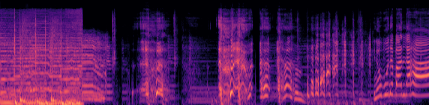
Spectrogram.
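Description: A radio host on a live Manila show gives a couple of sharp, close coughs before breaking into chuckling speech. Her voice carries an effects-processed quality throughout.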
